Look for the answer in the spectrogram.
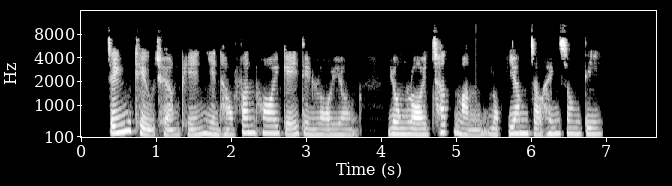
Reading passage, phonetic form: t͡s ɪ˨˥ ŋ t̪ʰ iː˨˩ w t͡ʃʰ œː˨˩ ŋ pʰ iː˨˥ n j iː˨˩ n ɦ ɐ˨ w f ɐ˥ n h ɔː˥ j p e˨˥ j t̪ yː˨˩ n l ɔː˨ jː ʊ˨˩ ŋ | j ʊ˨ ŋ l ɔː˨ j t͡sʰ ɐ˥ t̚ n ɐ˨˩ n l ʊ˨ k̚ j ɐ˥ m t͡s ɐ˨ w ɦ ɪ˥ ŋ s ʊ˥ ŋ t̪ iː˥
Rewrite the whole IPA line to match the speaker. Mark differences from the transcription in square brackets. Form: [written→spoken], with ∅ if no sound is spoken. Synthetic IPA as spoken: t͡s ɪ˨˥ ŋ t̪ʰ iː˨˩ w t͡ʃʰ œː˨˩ ŋ pʰ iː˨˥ n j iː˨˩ n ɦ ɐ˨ w f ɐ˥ n h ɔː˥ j [p→k] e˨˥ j t̪ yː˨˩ n l ɔː˨ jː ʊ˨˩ ŋ | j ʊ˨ ŋ l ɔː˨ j t͡sʰ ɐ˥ t̚ [n→m] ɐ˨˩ n l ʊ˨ k̚ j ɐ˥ m t͡s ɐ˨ w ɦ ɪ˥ ŋ s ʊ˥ ŋ t̪ iː˥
